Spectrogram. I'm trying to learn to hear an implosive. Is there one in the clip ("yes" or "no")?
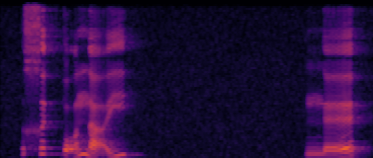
yes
